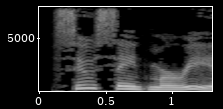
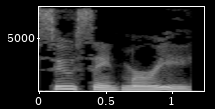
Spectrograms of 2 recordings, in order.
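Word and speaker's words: Sault Ste. Marie: is MAA Island but the last C is pronounced as a w Sue St Marie is Sue St Marie dequinder is D Quinter lake orian is Lake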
